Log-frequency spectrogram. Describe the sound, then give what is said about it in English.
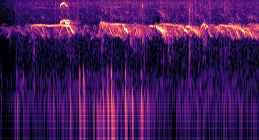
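Day-old chicks in a brooder on a farm in Charleston peep nonstop in a dense chorus of high, shrill chirps, with soft scuffling thumps from their movement underneath. “Bill Staggs takes us into the chick brooder at his farm in Charleston. The yellow balls of fluff scatter as we get closer.”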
